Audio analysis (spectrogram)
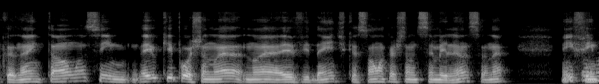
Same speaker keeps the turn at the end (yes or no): yes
